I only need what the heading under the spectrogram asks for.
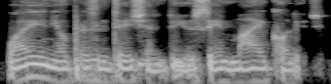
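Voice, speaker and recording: A man grills a witness at a hearing, asking slowly and insisting on answers. His voice is low and husky, with a dark tone. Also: fairly even intonation, rough recording. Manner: slow, pressing, repeats his questions. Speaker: parliamentary committee member. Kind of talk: formal questioning at a hearing.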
